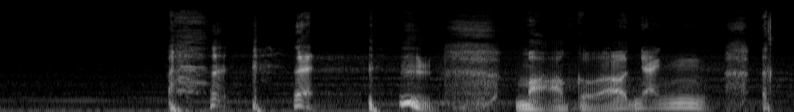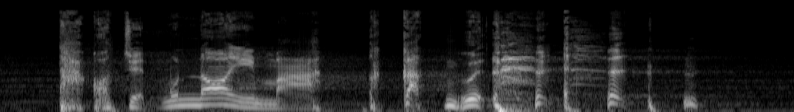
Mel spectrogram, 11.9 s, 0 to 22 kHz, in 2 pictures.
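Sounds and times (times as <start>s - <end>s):
exhausted old man coughing: 1.3s - 3.3s, 9.6s - 11.3s
speech: 2.2s - 5.9s, 6.7s - 8.4s, 9.0s - 11.3s.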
